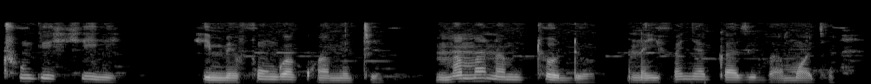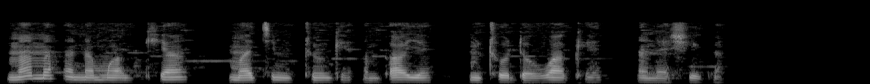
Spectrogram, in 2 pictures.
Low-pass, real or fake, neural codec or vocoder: 7.2 kHz; real; none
